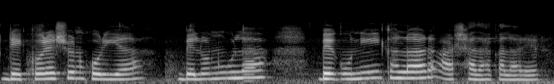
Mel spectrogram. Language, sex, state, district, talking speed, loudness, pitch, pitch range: Bengali, female, Assam, Hailakandi, 85 wpm, -18 LUFS, 250 Hz, 235-290 Hz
